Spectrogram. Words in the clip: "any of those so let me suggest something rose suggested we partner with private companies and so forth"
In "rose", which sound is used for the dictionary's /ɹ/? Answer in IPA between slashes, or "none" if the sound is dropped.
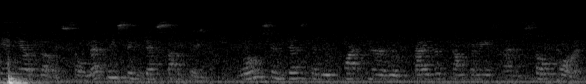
/w/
